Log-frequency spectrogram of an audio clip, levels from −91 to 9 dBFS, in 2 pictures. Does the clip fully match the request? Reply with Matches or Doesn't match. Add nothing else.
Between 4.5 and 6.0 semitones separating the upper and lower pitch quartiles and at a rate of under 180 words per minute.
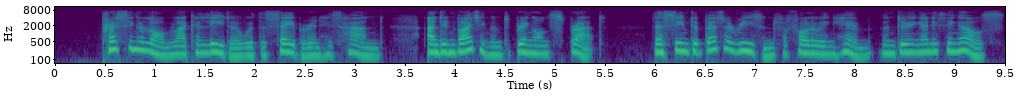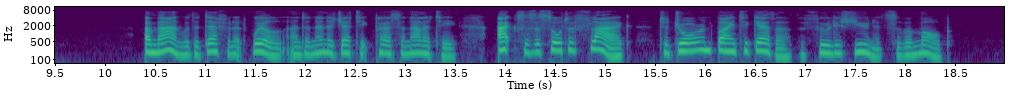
Doesn't match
